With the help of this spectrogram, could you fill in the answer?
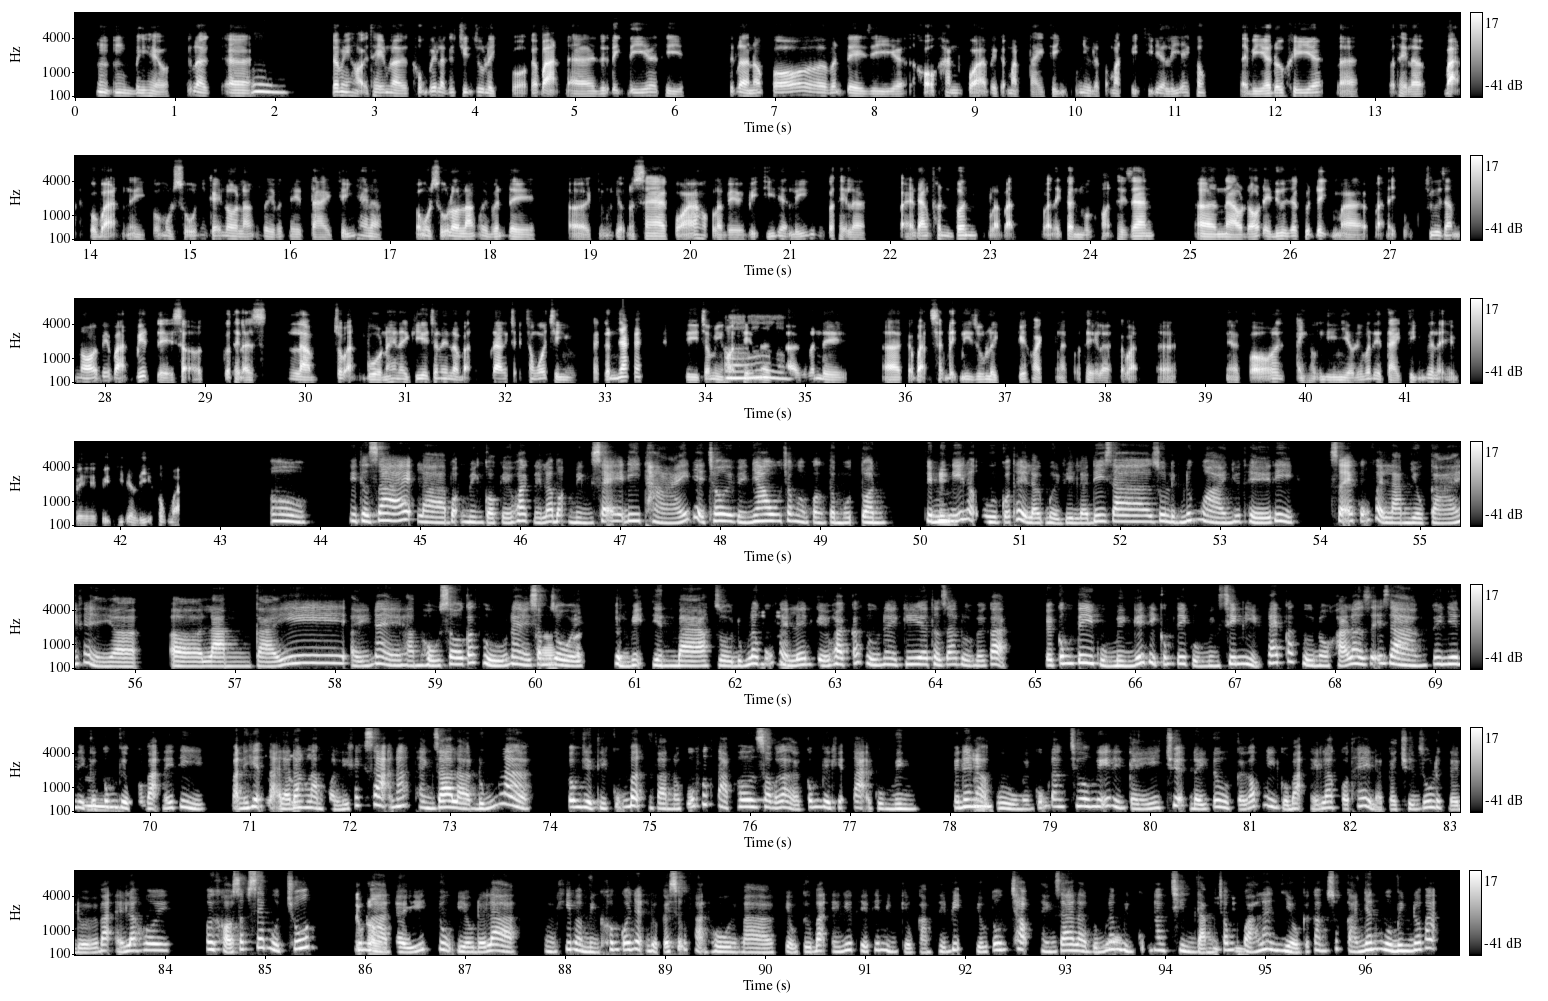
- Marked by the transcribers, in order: other background noise; unintelligible speech; tapping
- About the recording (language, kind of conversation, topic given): Vietnamese, advice, Làm thế nào để giao tiếp với bạn bè hiệu quả hơn, tránh hiểu lầm và giữ gìn tình bạn?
